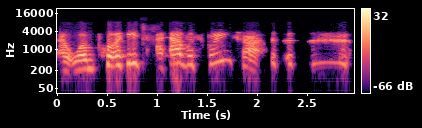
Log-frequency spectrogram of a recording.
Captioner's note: chuckles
